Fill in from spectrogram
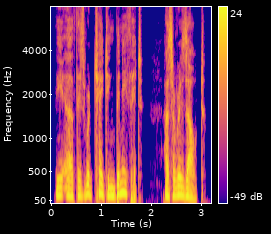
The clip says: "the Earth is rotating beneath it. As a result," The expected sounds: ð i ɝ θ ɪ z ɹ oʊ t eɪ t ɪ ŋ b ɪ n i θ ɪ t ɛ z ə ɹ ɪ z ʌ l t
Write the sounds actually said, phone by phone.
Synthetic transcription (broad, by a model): ð i ɝ θ ɪ z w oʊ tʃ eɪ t ɪ ŋ b ɪ n i θ ɪ t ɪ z ə ɹ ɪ z ʌ l t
